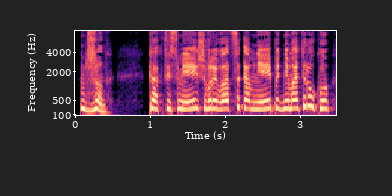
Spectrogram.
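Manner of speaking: high, tearful outcry; sobbing cry. Acted. Slapped Frenchwoman crying out at John, a touch of sobbing. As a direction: cry out at him through sobs. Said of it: "всхлипывая, кричит француженка".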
